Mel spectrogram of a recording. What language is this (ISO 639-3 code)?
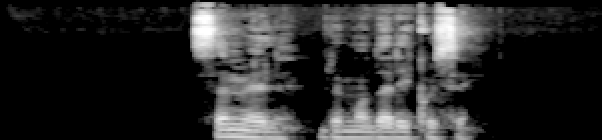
fra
